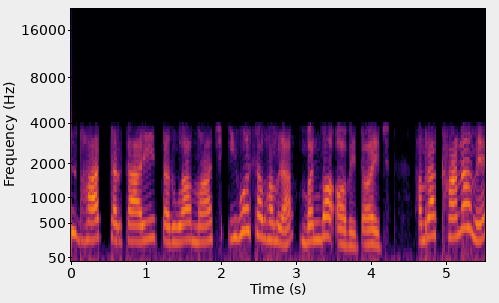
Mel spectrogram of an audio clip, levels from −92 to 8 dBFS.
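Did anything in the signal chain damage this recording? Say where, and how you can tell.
Yes, the damage is at the codec stage: G.723.1 coding throughout the speech. Nothing passes above 3.8 kHz, and consonants smear into a hoarse, muffled texture, which points to roughly 6 kbit/s. A plain low-pass filter would dull the top without this rough, slow-updating voice model.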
